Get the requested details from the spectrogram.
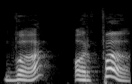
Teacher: जो वर्ण दांत और ओष्ठ दोनों की सहायता से बोले जाते हैं वे दंतोष्ठीय वर्ण कहलाते हैं।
